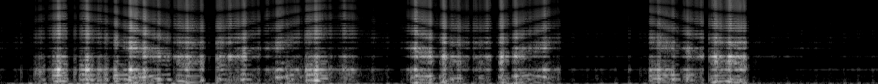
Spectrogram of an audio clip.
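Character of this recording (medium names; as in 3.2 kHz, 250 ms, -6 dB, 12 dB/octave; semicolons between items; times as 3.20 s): a buzz of ramps at a fixed pitch in blocks of 64 samples; phasing stages 8, 0.37 Hz, lowest notch 540–2400 Hz; chopped level 7 Hz, depth 65%, duty 15%; a shimmering, thickened sound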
